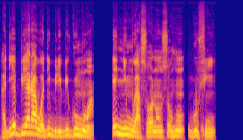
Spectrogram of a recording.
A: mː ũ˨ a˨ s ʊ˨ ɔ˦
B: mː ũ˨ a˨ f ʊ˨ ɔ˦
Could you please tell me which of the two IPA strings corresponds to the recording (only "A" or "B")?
A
